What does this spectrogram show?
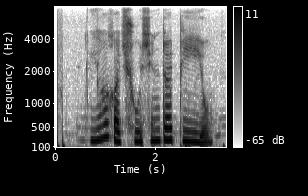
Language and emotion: Russian, sad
